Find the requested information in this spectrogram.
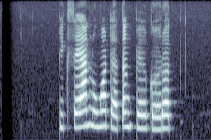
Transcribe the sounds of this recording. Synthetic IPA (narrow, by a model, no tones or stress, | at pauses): b̥ikseanluŋɔɖ̥ä̤t̪əŋb̥ɛlɡ̥ɔ̤ɾɔt̪̚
